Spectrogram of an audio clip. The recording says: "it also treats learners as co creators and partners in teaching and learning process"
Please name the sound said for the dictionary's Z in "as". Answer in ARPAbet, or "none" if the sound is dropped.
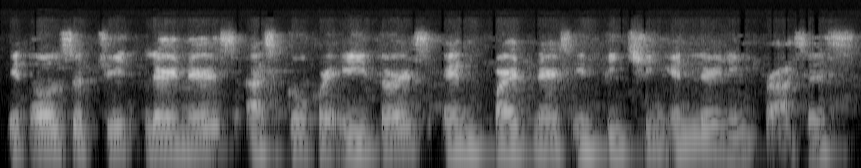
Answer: S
